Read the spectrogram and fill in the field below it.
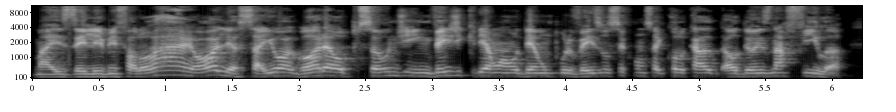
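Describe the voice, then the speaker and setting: A man's voice: fairly high pitch, fairly quick. A man from Argentina in his thirties, a native Spanish speaker, chatting casually as an interview guest, full of slang and repeated fillers. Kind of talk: casual chat.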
